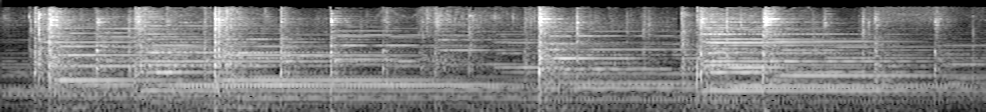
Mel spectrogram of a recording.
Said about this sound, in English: I think it's important to put something familiar so that one can relate to and say, oh, they're actually making music. And probably a lot of them don't really know that it's real bells being played by a real person.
